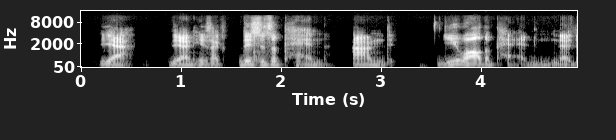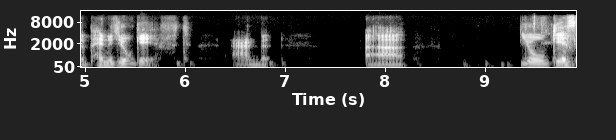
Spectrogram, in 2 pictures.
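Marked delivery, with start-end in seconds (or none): 1.6-9.9 slow, drawn-out, word-by-word delivery. Retelling a movie scene another speaker liked: James McAvoy impression. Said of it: "is this your James McAvoy impression?".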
